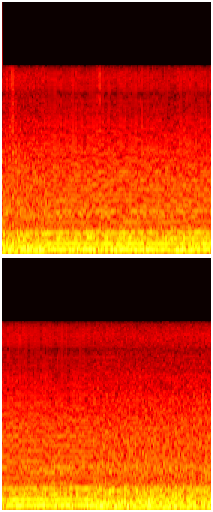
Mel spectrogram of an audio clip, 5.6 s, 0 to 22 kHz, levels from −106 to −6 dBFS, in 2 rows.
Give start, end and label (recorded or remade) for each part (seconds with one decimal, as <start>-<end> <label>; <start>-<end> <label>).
0.0-0.6 recorded; 0.6-4.0 remade; 4.0-5.6 recorded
